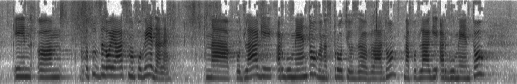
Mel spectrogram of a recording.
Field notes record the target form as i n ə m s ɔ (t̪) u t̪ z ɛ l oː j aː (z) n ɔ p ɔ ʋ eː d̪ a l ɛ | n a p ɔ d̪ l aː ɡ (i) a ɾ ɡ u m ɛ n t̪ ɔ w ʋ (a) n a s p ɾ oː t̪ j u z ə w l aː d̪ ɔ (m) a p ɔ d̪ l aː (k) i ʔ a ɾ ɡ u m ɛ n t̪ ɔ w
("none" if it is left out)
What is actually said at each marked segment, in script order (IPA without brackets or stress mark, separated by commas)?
t̪, s, i, ə, n, ɡ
